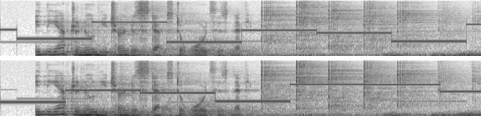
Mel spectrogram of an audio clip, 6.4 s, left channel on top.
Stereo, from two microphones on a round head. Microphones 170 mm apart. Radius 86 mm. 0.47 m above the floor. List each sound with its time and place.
0.5 s a man speaking: 5° left (ahead or behind), 1.2 m
3.5 s footsteps: 35° right (ahead or behind), 9 m; by 6.3 s 40° right (ahead or behind), 12.5 m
